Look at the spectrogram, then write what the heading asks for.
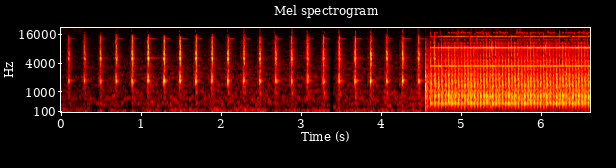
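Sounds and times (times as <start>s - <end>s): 
alarm clock ticking: 0.0s - 6.6s
alarm clock metallic ringing: 4.6s - 6.6s.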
